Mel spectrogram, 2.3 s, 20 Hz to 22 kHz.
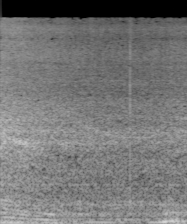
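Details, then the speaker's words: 2004 BMW 325xi after replacing the accelerator pedal assembly (broken pivot hinge): short throttle blip over a steady low engine note, revs rise and settle cleanly with no knocks or misses; runs fine, no warning lights. "we're going to start it up and see how it runs it seems to work just fine"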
